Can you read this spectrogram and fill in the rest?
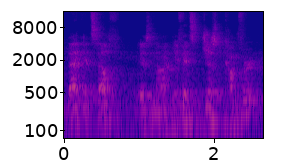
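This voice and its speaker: A man from Ethiopia, a guest in a casual interview, explaining his views in a thoughtful, measured way. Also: medium pitch. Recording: echoey room, mic far off, noisy.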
